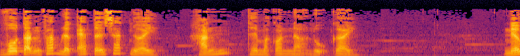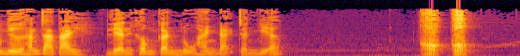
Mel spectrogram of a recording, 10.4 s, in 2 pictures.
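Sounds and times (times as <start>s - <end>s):
speech: 0.0s - 3.6s, 5.0s - 8.1s, 9.4s - 9.6s
pig squealing: 9.4s - 10.0s.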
